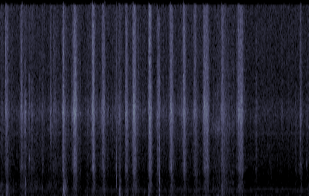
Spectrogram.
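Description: Faint, irregular crackles and soft taps, about two or three a second, of hands rubbing butter into flour in a plastic bowl: the shortcrust pastry breaking down into a sandy crumb. They thin out about five seconds in.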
